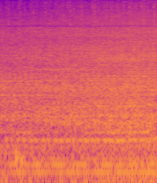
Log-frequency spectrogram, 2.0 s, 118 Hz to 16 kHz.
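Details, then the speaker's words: 1994 Ford F-150, 265K-mile motor, loping lean idle; steady idle with faint hiss as starting fluid sprayed around intake changes RPM, confirming a vacuum leak, suspected between throttle body and plenum. "basically all you're doing is praying starting fluid whereas before and the intake system here we go hear that difference in the RPM okay we know for a fact now there's a week"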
